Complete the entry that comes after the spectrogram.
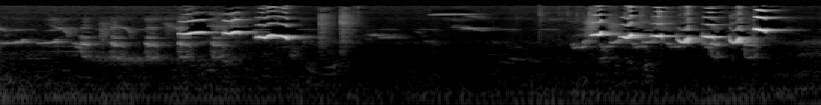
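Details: Oriental magpie-robin lure song used to stir arousal and aggression in untrained birds: two bursts of clear whistled, chattering notes, the first near the start, the second after a three-second silent gap, with fast slurred phrases.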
